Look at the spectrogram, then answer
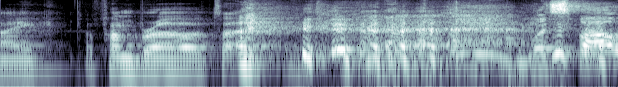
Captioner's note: everyone laughs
